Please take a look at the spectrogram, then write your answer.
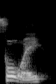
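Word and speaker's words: Fowey: And especially like the one river that they cross, it's spelled fo wy. And I'm like, "How would you pronounce this? Clearly the answer is foy."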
